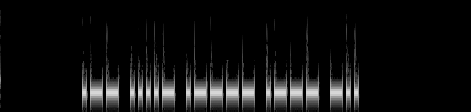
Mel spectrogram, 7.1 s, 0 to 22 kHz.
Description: Morse code, heard as a keyed tone, about 20 wpm, 700 Hz. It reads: W41JD
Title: Five Challenging Letter-Number Combinations 20wpm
